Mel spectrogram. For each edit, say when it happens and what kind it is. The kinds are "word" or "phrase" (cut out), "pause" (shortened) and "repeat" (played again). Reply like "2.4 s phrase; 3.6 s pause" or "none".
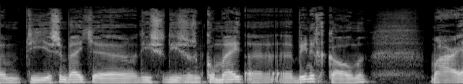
2.4 s word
